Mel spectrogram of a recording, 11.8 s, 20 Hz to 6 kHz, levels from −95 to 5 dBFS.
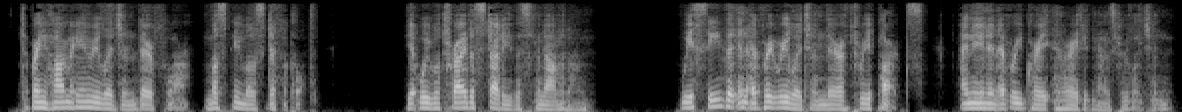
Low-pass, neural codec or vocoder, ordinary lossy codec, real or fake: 5.4 kHz; codec, 24 kHz, 1 kbps, SNAC; MP3, 32 kbps; fake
